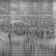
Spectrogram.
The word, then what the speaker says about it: Heyerdahl: Se pronuncia más fácil que cómo se escribe Heyerdahl. – Sí. – Heyerdahl.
